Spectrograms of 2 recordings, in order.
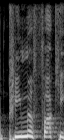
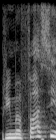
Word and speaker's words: prima facie: Prima facie is the acceptable pronunciation. It's a Latin pronunciation, a Latin word. People who have not studied Latin would not know how to pronounce it, that they use the normal English vernacular to interpret the Latin.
